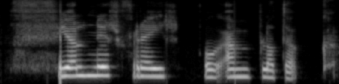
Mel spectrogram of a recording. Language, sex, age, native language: Icelandic, male, 9, Icelandic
